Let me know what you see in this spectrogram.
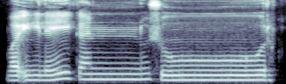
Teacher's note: و الیکل اس کو بھی جلدی اٹھائیں گے، نون مشدد آ رہا ہے نشور میں، نون مشدد پہ ایک الف کی مقدار غنہ کریں گے، یعنی ایک انگلی اور کھولی اور بند کی، اتنا غنہ کریں گے یعنی ناک میں آواز کو چھپائیں گے۔ نشور شور پہ واو مدہ بن رہا ہے تو یہاں پر بھی ایک الف کی مقدار کھینچیں گے۔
